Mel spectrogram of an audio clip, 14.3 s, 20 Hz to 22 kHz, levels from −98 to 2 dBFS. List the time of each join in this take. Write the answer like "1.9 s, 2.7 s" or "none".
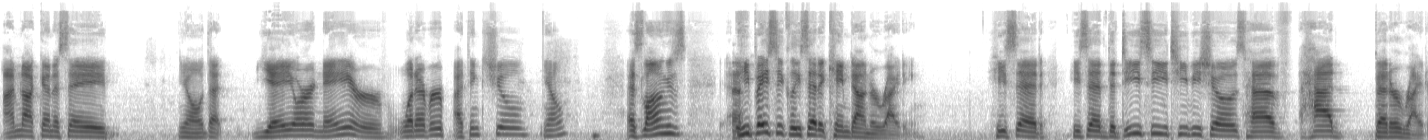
4.4 s, 7.3 s, 10.6 s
